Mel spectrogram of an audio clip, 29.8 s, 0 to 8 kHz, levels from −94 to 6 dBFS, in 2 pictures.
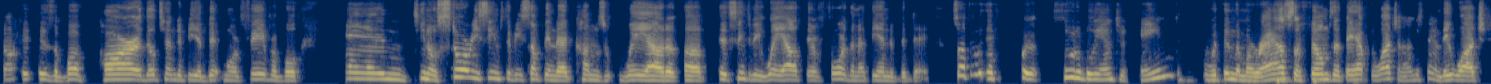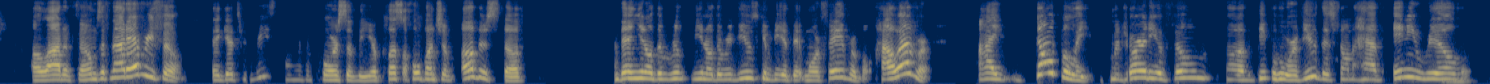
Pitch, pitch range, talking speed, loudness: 185 Hz, 160-210 Hz, 235 wpm, -26 LUFS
